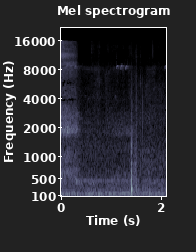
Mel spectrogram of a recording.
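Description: Faint handling noise from the camera and leaves being moved, with a single sharp click about one and a half seconds in.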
